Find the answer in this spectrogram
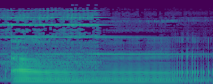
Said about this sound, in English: I dialed something and it's ringing. Can you stop the ringing? I just put it on silent. I don't know how to hang it up.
